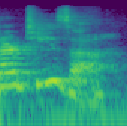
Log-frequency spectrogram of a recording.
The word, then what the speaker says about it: Arteza: to say our teaser so I watched in our teaser video live one with a CEO in it she called it our teaser so I'm like Alex Alex it's our teaser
